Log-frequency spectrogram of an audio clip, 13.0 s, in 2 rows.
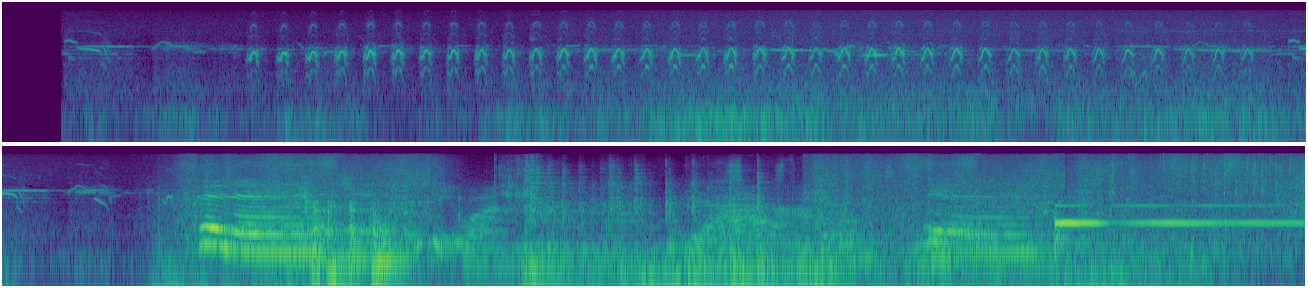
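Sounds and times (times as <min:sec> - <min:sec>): bird chirps: 0:00.3 - 0:07.5
songbird trilling: 0:00.3 - 0:07.5.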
